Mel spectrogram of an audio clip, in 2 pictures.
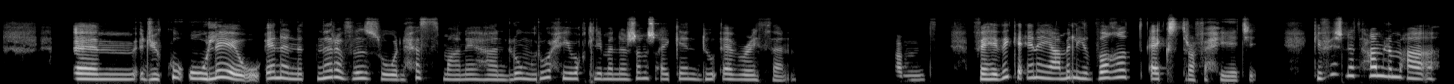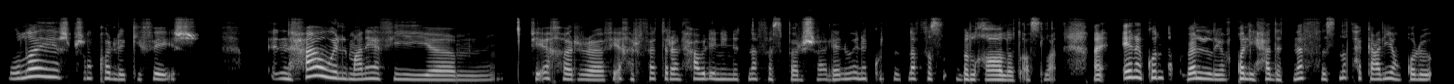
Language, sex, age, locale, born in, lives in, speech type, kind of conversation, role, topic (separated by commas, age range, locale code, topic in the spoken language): Arabic, female, 25-29, ar-TN, Tunisia, Germany, conversation, unstructured, none, إزاي الضغوط اليومية بتأثر على صحتك النفسية؟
